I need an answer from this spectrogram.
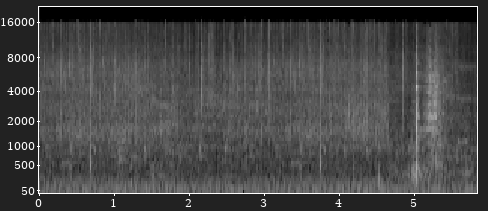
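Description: Oil sizzling as a paratha fries on a hot iron tawa: a steady hiss with tiny crackles. About five seconds in there is a single sharp clatter, the loudest sound here.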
